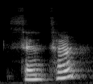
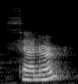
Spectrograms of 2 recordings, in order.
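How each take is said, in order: First: The t after the n is clearly heard. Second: The t after the n is left out.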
